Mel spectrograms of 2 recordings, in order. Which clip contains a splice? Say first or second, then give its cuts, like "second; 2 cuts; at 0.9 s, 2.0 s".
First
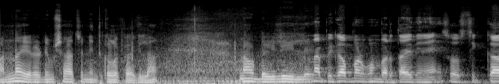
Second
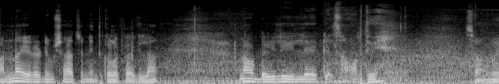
first; 1 cut; at 3.1 s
